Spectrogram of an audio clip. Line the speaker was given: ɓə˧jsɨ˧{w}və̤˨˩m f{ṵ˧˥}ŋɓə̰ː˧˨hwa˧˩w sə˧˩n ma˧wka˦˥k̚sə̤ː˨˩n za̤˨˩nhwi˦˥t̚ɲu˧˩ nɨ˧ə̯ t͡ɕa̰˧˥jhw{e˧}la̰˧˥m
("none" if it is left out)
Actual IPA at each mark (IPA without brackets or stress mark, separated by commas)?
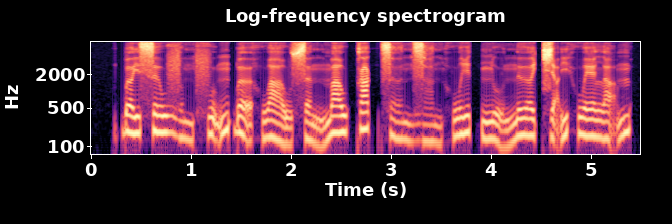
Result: w, ṵ˧˥, e˧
